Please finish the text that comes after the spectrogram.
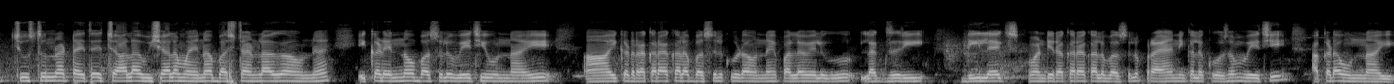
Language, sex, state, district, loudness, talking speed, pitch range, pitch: Telugu, male, Telangana, Nalgonda, -22 LUFS, 150 wpm, 145-160 Hz, 155 Hz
